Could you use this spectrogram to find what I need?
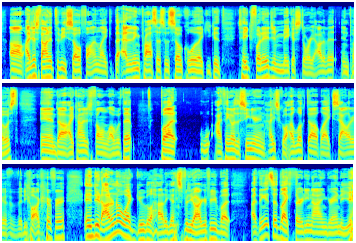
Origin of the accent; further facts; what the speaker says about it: Plymouth, Massachusetts, United States; we're from Plymouth, Massachusetts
